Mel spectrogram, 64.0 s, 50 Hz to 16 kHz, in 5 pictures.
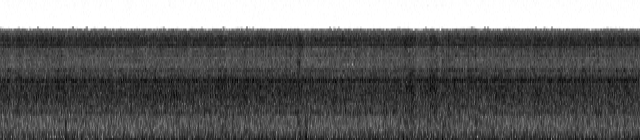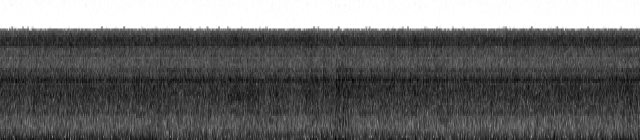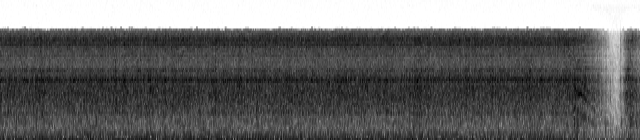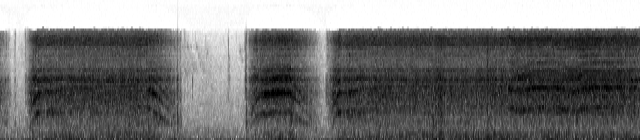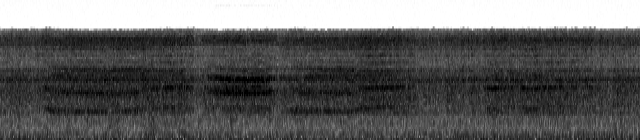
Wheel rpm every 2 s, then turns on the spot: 230, 230, 230, 230, 230, 230, 230, 230, 230, 230, 230, 230, 230, 230, 230, 230, 230, 230, 180, 60, 210, 20, 100, 230, 230, 230, 220, 220, 210, 220, 230, 230.
none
